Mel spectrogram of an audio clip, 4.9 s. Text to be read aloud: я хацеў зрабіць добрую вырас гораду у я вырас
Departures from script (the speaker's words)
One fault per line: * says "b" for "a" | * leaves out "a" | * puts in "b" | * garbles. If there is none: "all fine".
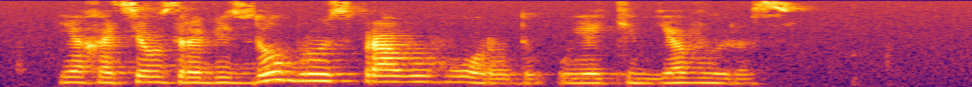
* says "справу" for "вырас"
* puts in "якім"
